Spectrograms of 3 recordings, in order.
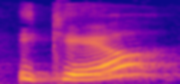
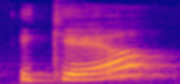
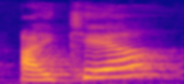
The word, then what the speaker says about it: IKEA: Well, if you were to go by the correct Swedish pronunciation, which this brand actually is, it is IKEA, IKEA. But usually English speaking people end up pronouncing it as IKEA, IKEA. But the correct Swedish pronunciation is IKEA.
